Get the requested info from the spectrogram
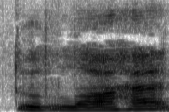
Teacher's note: name of Allah here is heavy because the dal has a dhamma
